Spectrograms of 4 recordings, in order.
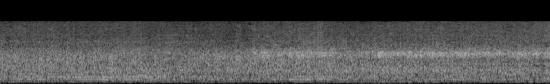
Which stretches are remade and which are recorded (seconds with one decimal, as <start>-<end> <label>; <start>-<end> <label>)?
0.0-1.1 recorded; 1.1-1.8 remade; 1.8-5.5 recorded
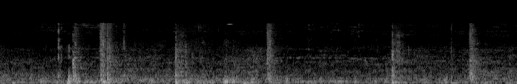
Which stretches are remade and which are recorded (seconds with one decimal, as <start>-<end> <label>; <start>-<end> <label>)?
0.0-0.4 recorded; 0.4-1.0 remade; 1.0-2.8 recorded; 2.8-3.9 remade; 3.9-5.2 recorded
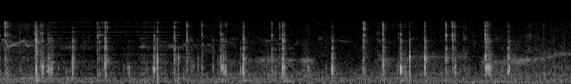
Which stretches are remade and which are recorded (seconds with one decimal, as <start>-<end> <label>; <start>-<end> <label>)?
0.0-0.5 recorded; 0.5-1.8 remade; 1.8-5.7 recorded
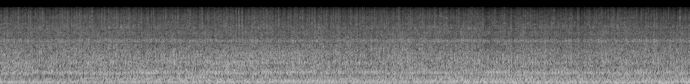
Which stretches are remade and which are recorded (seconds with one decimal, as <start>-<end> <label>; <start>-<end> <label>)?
0.0-6.9 recorded

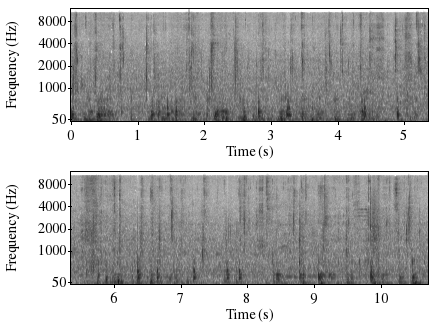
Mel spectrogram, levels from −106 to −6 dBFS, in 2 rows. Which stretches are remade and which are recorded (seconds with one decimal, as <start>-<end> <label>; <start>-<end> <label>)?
0.0-1.4 recorded; 1.4-4.7 remade; 4.7-6.2 recorded; 6.2-7.1 remade; 7.1-10.7 recorded

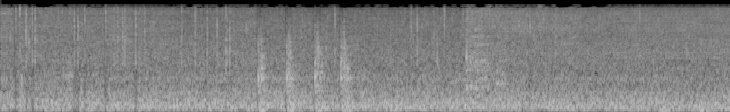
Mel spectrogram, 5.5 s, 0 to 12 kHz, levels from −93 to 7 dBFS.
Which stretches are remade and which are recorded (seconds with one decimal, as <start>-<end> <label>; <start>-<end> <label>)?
0.0-0.8 recorded; 0.8-1.3 remade; 1.3-4.6 recorded; 4.6-5.5 remade

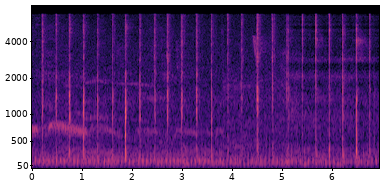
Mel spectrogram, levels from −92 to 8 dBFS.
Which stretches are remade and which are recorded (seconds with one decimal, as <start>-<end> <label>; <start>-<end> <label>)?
0.0-5.1 recorded; 5.1-7.0 remade

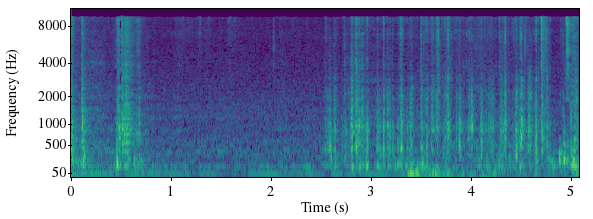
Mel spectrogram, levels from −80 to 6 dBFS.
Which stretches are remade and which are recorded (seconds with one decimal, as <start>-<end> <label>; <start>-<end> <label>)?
0.0-5.1 recorded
